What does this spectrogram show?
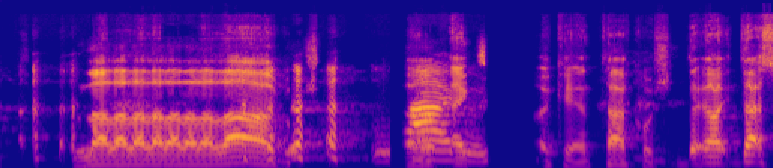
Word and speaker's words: Lagos: Well, congratulations, James, because he did a great job teaching you how to pronounce Lagos. That's very well. Yeah, okay. All right. Lagos. Lagos.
